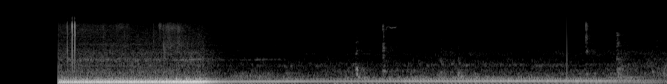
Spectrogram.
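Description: Ford Mustang engine running steadily, heard from inside the car: loud for about a second and a half after it cuts in, then settling to a quieter, even hum, with a few light clicks near the end.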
